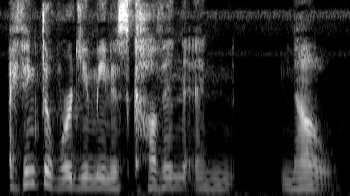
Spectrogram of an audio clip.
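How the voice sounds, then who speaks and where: A man's voice: medium pitch, moderate pace, a bit bright, natural voice. An actor playing a brooding, reluctant male vampire who answers in dry, curt replies in an ASMR audio drama.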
